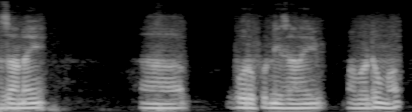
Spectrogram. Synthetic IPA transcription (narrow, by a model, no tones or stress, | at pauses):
zanaj | bɔɾɔpʰuɾnizanaj | mabadɔŋɔ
